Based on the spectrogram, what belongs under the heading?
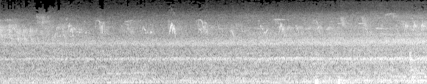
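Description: Small birds chirping over the rising sound of an approaching Twindexx double-deck electric train, which grows steadily louder toward the end.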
